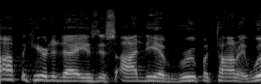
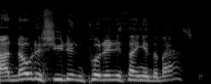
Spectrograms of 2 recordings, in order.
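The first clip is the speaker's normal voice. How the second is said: plain outside voice, not hushed; 3 semitones higher than usual. Retelling what the man beside him said at the meeting: imitating Don speaking loudly. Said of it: "he did not use his inside voice".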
